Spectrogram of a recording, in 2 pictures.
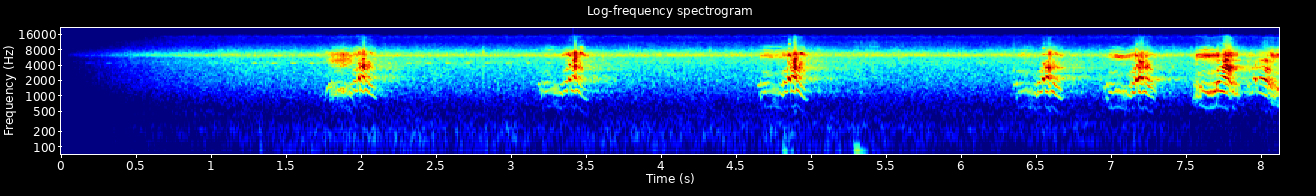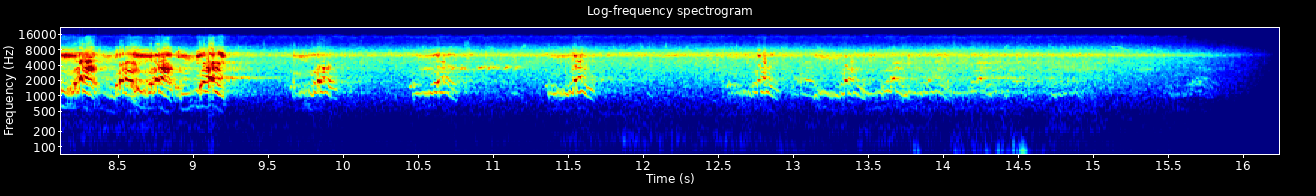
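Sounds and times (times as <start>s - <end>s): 
Amazona ochrocephala flight calls in eastern lowlands of South America: 1.7s - 2.4s, 3.2s - 3.8s, 4.6s - 5.4s, 6.4s - 11.9s, 12.5s - 15.9s.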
